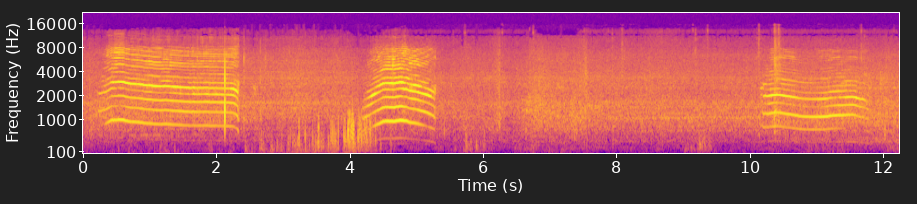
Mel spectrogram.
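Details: Tortoiseshell cat that meows a lot: three long clear meows, the first held steady about two seconds, the second rising then falling, the third shorter and level, with faint rustling and soft knocks between them.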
